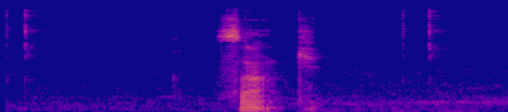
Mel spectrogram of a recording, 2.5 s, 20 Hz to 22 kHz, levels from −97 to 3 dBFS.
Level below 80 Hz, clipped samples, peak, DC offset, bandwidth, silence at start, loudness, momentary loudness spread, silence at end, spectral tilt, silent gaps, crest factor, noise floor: -80 dBFS; under 0.1%; -24 dBFS; under 0.1%; 16 kHz; 1.1 s; -40 LUFS; 24 LU; 0.95 s; -2.5 dB/octave; none; 24 dB; -81 dBFS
